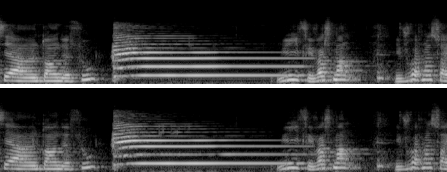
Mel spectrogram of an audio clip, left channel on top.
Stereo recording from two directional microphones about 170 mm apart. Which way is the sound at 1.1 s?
50° right (ahead or behind).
